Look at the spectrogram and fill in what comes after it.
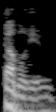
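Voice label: "w", English; pronunciation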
